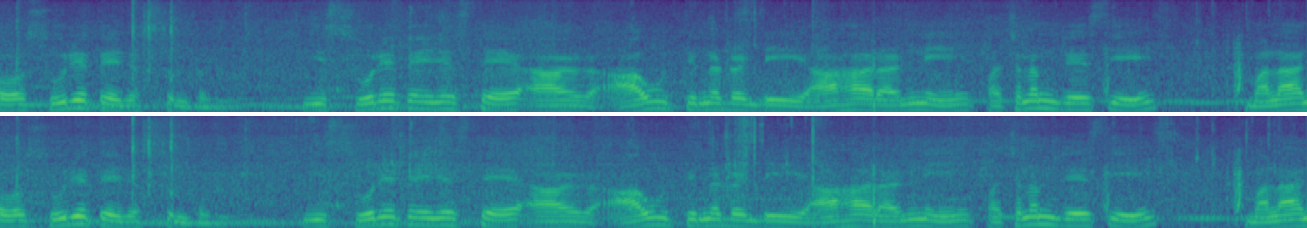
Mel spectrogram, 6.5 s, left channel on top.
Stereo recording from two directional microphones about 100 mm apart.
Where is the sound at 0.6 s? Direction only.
Centre (ahead or behind).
